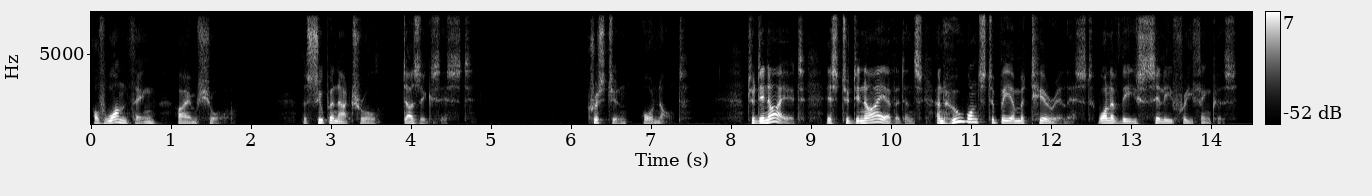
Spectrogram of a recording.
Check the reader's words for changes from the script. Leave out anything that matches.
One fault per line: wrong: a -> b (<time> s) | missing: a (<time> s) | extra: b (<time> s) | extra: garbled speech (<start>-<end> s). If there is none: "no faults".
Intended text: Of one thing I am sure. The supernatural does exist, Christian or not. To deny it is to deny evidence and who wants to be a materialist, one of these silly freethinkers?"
no faults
